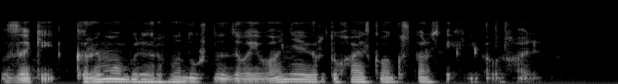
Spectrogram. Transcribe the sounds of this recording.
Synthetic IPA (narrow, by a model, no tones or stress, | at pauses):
zakʲḭkɾɨmubɨlʲiɾɐwnad̪uʂnɨzɐvɐjavanʲːɐvʲɛrt̪uxajʲs̬kɐvɐɡɐsu̥d̪̥arskʲixnʲikɐ̰lˠɨxa̰lʲɐ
